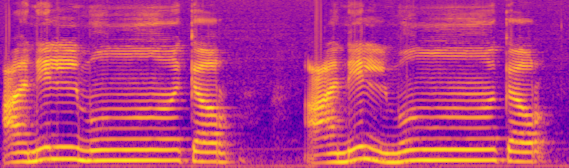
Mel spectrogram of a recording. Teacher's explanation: نون ساکن کے بعد کاف ہے جو کہ حروف اخفا میں سے ہے تو نون ساکن کو ہم چھپا کے پڑھیں گے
